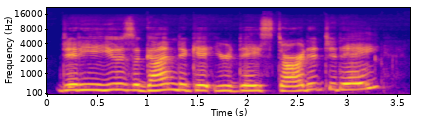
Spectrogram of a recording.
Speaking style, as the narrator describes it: asked, giggling

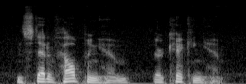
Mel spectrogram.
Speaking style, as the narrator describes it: Destiny said

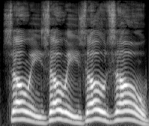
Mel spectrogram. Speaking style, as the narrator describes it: Baby Louie shouted

